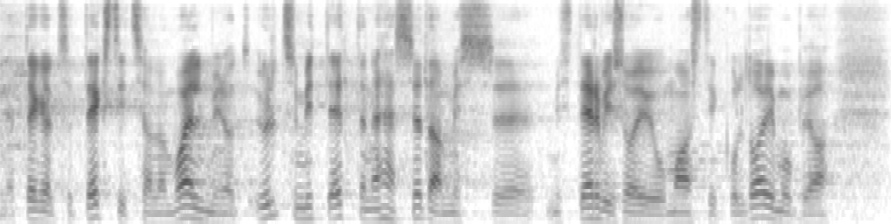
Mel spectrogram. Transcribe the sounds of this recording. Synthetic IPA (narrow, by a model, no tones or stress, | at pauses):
net̪ːe̞ɡ̥e̞lit̪ːset̪ːe̞kst̪id̪̥seɑlo̞nvɑlʲminud̪̥ylt̪semit̪ːee̞t̪ːe̞næɦesːe̞d̪̥ɑmismist̪e̞rviso̞jumɑːst̪ikːˑult̪o̞jmub̥jɑ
